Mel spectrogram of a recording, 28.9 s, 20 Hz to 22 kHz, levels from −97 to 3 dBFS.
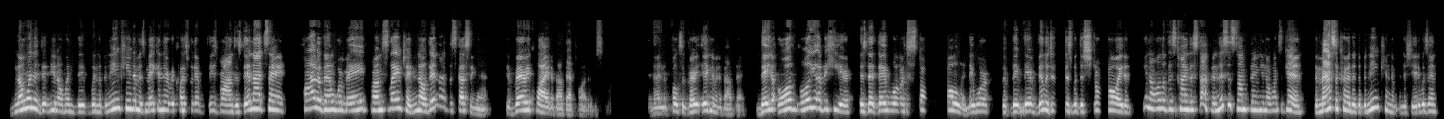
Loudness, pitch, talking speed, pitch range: -19 LUFS, 225 Hz, 200 wpm, 205-265 Hz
